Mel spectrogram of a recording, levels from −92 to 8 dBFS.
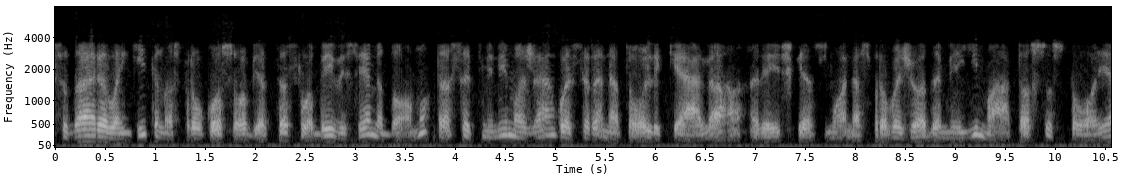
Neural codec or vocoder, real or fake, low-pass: codec, 16 kHz, 8 kbps, FreqCodec, smaller model; fake; 7.2 kHz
